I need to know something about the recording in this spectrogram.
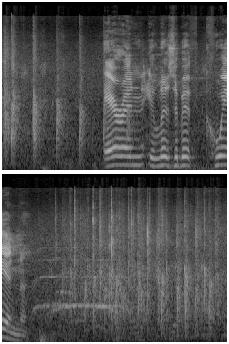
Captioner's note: audience claps and cheers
